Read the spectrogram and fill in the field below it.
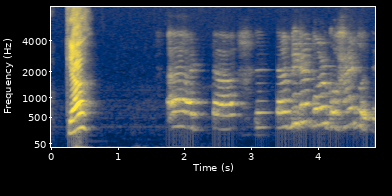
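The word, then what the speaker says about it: Borgohain: लवलीना बोरगोहाइन बोलते हैं। अब मेरे को बेटा नाम में हो सकता है प्रोनाउंसिएशन में गलती हो रही हो। क्या बोलते हैं? बोरगोहाई।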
